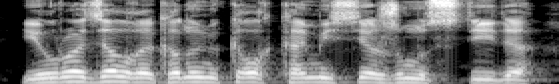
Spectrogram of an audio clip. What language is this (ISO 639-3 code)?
kaz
